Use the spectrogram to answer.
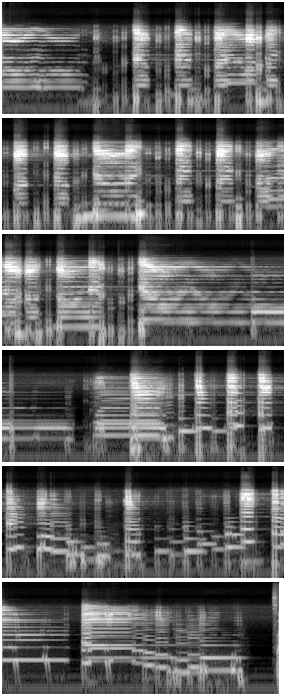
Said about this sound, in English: Got a phaser.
